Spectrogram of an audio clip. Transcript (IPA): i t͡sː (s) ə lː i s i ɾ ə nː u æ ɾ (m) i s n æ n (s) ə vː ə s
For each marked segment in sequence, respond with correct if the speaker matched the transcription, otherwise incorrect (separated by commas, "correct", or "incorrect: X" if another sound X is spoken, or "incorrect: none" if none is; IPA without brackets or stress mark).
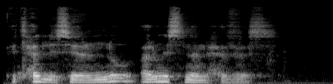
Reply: incorrect: ħ, correct, incorrect: ħ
